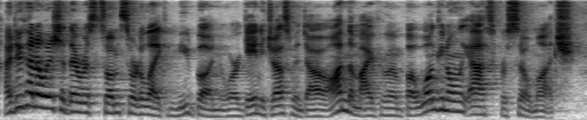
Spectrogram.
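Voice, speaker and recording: Speaking into a USB condenser mic on his desk, this male tech reviewer delivers an enthusiastic, scripted product review. His voice runs slightly high with a sharp edge. There's roomy echo in the recording along with some faint music.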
